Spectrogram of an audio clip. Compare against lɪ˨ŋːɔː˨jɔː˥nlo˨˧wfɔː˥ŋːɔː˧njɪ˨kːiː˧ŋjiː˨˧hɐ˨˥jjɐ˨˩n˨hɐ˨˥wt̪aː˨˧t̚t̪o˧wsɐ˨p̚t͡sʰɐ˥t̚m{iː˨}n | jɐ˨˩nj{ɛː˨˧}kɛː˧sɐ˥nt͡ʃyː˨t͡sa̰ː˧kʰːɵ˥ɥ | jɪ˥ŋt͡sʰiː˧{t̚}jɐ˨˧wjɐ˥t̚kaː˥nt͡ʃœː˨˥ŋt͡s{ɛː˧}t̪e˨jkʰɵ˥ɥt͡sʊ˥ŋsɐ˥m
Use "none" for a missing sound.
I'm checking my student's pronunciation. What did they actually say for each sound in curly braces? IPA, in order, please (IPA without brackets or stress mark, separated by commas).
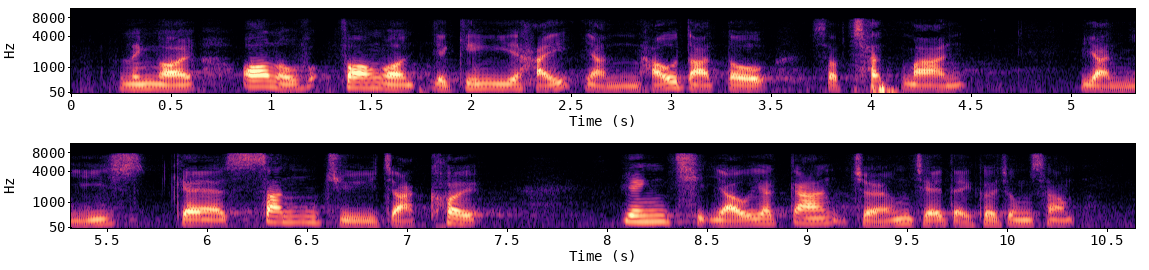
aː˨, iː˨˧, t̚, ɛː˨˥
